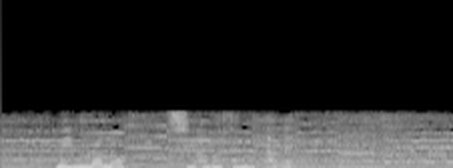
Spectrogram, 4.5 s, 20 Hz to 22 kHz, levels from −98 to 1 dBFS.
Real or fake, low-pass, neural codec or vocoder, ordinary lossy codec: real; 7.2 kHz; none; none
